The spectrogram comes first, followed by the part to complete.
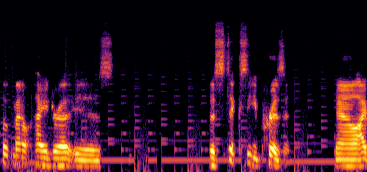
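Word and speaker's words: Stxy: Mount Hydra is the Styxy Prison. Now, I pronounced that weird because it is an actual grammar error in the game where it is misspelled, and it's not the key of Styx, it's Styxy.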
